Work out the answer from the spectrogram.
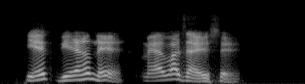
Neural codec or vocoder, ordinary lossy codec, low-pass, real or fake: codec, 16 kHz in and 24 kHz out, 0.4 kbps, LongCat-Audio-Codec, four codebook decoder; Opus, 24 kbps; 10.8 kHz; fake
